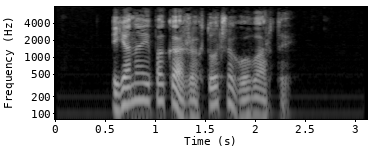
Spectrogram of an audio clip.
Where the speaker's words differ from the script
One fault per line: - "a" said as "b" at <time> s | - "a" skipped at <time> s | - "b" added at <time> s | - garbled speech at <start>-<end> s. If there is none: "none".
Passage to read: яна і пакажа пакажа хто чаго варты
- "пакажа" skipped at 1.4 s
